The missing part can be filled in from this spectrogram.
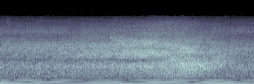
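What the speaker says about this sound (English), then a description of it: "traffic noise and wind noise in my ears." Steady roar of traffic and rushing wind noise heard while cycling on a road tour in Victoria, a constant loud broadband rumble with a low hum throughout and no speech.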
